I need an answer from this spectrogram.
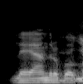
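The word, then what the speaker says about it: Leandro Bolmaro: Is it Leandro Balmero, Balmaro? – Leandro Balmaro.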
